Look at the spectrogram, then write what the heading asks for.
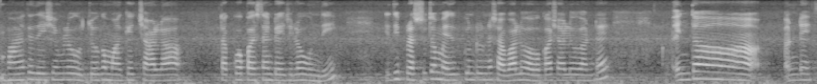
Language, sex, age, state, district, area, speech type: Telugu, female, 18-30, Andhra Pradesh, Srikakulam, urban, spontaneous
